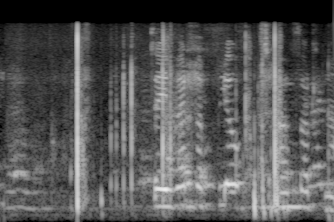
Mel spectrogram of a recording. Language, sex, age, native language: Icelandic, female, 10, Icelandic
